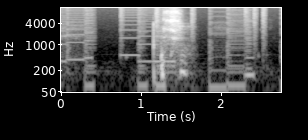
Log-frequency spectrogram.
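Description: A single sharp sneeze bursts out partway through a radio broadcast, a short noisy blast with no talking around it.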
